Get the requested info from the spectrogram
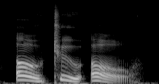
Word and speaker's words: O'Toole: "O'Toole," he told me his name was, pronounced O-2-O.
